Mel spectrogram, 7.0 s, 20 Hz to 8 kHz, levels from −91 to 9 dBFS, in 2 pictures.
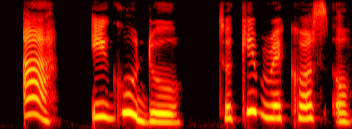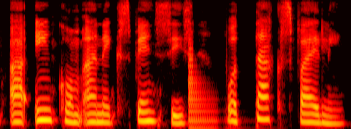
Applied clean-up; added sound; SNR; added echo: neural mask model RNNoise.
